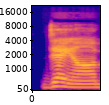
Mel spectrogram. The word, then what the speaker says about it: Dayon: It's Dayon, pronounced Dayon by my mama.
